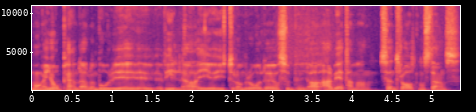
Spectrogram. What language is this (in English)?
Swedish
